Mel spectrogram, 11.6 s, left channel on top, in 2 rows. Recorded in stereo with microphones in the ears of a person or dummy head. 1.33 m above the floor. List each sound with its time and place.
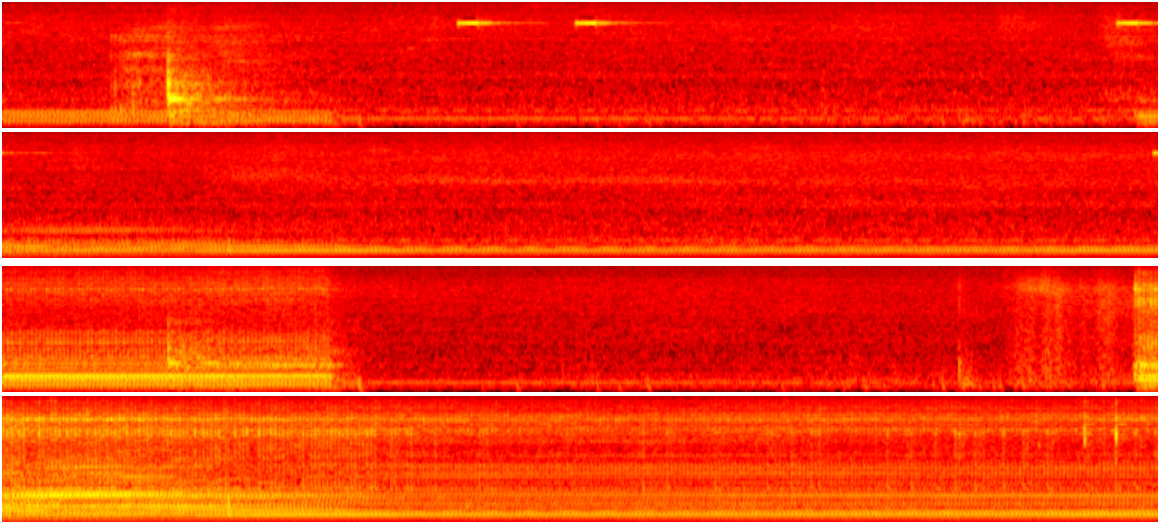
0.8 s a thud: 50° left (ahead or behind), 1.7 m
